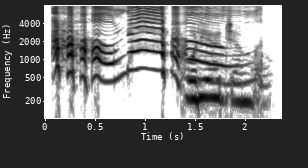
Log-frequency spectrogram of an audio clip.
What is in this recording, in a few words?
cartoon cute fearful oh no; applehillstudios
